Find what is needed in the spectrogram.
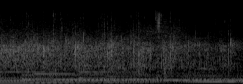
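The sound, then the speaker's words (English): A crowd at Go Church applauds steadily, a dense wash of many hands clapping at once that holds an even, loud level for the whole stretch with no voices breaking through, in appreciation of the men and women who serve and protect. “Keep clapping for a moment.”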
